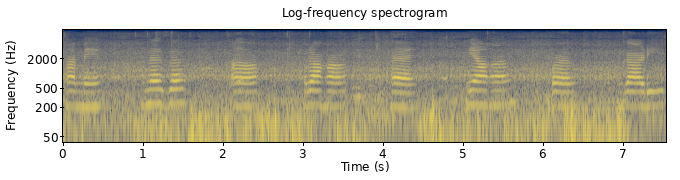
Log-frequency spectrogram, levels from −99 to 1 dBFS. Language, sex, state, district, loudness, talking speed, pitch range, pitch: Hindi, female, Chandigarh, Chandigarh, -17 LUFS, 65 wpm, 210-225 Hz, 215 Hz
